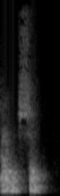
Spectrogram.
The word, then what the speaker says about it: Alençon: In, oh, pardon my uh, pronunciation, I believe it was pronounced Alençon, and uh, she was born and baptized there, and then they moved to Lisieux when she was still just a little child.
